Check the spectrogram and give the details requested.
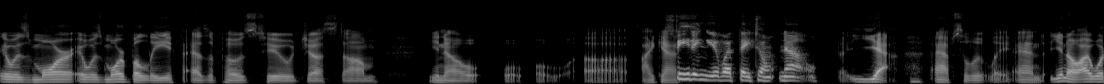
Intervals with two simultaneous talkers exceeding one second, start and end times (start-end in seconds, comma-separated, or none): none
